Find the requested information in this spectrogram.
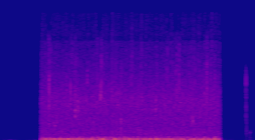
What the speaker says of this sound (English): It's a rain loop.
